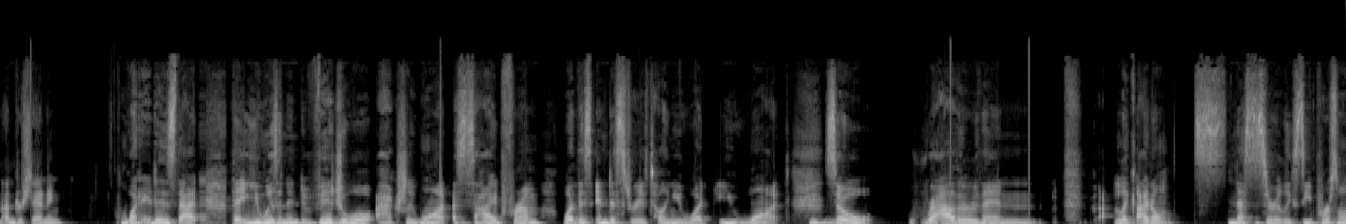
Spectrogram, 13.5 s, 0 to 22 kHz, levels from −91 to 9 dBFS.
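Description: It's a speech recording with two kinds of trouble. First, four bit error spikes: single sharp ticks at 0.31 s, 4.41 s (between "as an individual actually" and "aside from what this"), 9.51 s and 10.30 s. Each one is a flipped bit throwing a sample, or two or three in a row, way off by a power of two before it snaps straight back, so you get a broadband click that has nothing to do with the speech itself. Second, from 2.02 to 2.62 s, right after "what it is that" and running up to "as an individual actually", the sound goes rigid and metallic with a steady buzz around 93.8 Hz. That's robotic sound from repeated short buffers, most likely caused by audio arriving too slowly while the software keeps replaying the last roughly 10.7 ms chunk. Most of that stretch is repeats rather than fresh audio, and that fixed loop length is what stamps the buzz onto the speech.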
